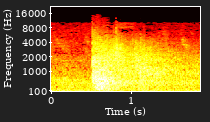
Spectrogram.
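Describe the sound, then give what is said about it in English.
A single sharp shot from soldiers and tanks in Syria breaks out of near silence, loud and abrupt, then trails off in a fading rumble. “Now, if you were watching the video, there are tanks and soldiers in this, and you can hear, of course, the sound of shooting.”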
